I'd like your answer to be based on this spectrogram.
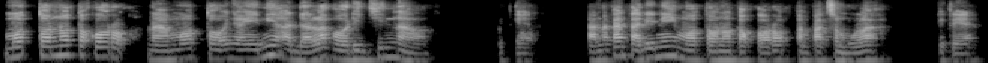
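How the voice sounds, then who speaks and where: Guy teaching japanese online, laid back, lots of fillers, mid pitch. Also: brisk. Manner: explains in relaxed casual Indonesian with frequent fillers. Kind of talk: online class lesson.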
